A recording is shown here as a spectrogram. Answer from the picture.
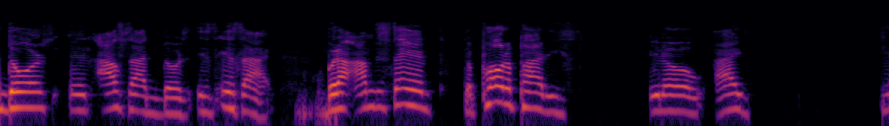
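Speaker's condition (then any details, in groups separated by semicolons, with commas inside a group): Cerebral palsy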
